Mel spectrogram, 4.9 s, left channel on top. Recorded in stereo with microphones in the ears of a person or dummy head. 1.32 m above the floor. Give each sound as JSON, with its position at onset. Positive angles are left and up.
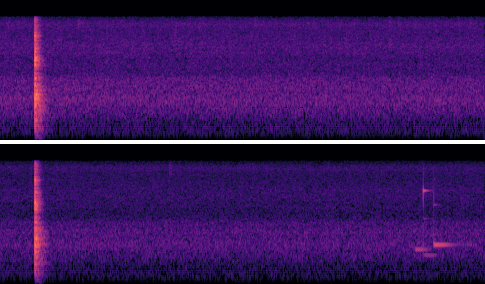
{"t": 0.3, "sound": "a clap", "side_deg": 5, "distance_m": 0.6}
